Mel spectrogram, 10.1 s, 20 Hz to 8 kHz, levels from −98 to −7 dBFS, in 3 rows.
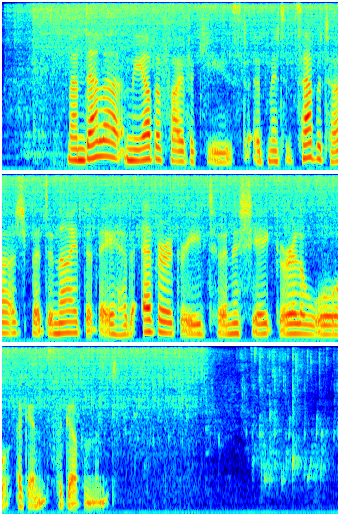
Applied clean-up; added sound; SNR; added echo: none; Sink (filling or washing) / Water tap, faucet; 14 dB; none.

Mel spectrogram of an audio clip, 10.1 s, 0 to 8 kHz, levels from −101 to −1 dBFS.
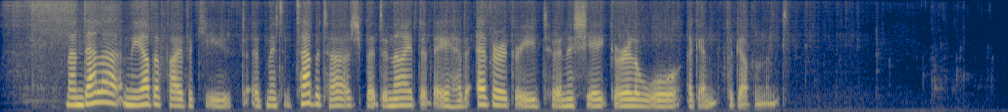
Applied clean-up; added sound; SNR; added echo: neural mask model RNNoise.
